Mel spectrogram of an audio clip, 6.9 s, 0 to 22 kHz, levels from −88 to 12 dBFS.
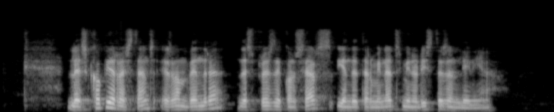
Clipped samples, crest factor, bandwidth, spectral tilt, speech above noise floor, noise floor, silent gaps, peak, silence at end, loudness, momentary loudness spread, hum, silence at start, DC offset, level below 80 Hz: under 0.1%; 18 dB; 7.6 kHz; -6.5 dB/octave; 61 dB; -80 dBFS; none; 0 dBFS; 0.8 s; -18 LUFS; 9 LU; none; 0.3 s; under 0.1%; -60 dBFS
